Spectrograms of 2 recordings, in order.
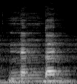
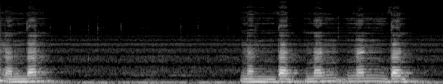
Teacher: Okay, अब देखो क्या है इसका उच्चारण जो है, अनुस्वार, देखो क्या है, जो नाक से, ठीक है, नाक से जो उच्चारण निकलता है जिन शब्दों का, तो वो सारे के सारे अनुस्वार के अंतर्गत आ जाएंगे, राइट। मतलब क्या, इनका उच्चारण नाक से होता है।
